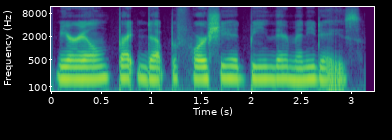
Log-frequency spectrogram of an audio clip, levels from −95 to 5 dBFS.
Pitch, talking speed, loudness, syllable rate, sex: 165 Hz, 185 wpm, -17 LUFS, 5.7 syllables/s, female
